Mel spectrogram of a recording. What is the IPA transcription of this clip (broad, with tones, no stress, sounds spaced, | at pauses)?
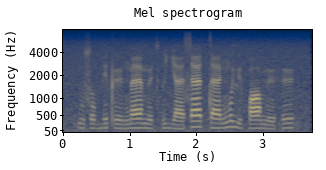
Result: ɗ u˨ s o˨ b e˨˦ pʼ øː˨ ŋ͡m æː˧ m ø˨ t͡sʼ ɯ˧ ʎ æː˨ s æː˦ tː æː˧ ŋ͡m o˦ lʲ o˨ k͡p ɑː˧ m øː˨ h ø˧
